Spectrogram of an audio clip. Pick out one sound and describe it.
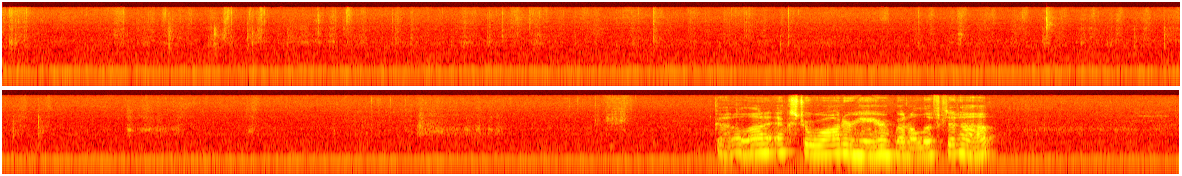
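A brush strokes softly across wet paper.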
